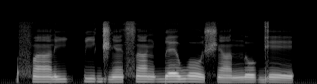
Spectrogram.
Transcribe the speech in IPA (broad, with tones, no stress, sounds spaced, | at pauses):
f ã˧ ɾ i˧ k͡p i˦ d͡ʒ ɛ̃˧ s ã˦ ɡ͡b ɛ˦ w o˦˨ ʃ ã˧ n o˦ ɡ e˦˨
